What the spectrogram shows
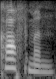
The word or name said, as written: Kaufman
